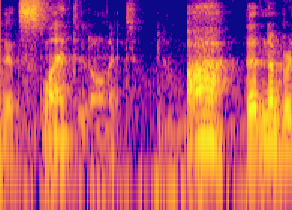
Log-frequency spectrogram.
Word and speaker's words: あ: This is the first one, and it is pronounced ah. Now, in American English, it sounds kind of like father or car or ah.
